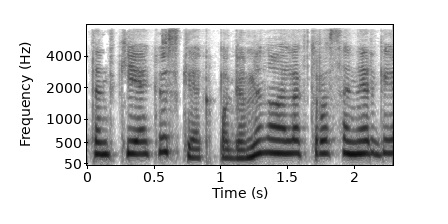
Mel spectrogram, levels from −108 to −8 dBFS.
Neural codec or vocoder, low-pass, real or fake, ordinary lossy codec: codec, 16 kHz, 8 kbps, FreqCodec, smaller model; 7.2 kHz; fake; AAC, 48 kbps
